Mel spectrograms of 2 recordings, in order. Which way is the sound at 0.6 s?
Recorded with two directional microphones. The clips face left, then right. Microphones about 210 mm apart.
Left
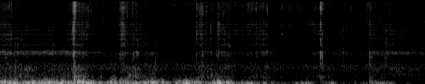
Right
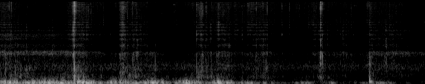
60° right (ahead or behind).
